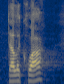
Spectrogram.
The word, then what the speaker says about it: Delacroix: Delacroix.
